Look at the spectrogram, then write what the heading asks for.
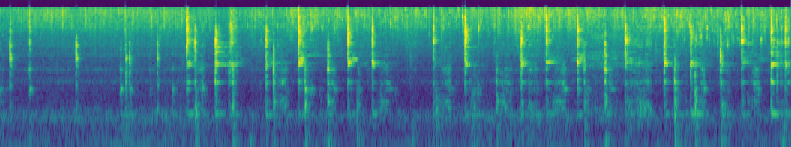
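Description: Sliced onion and ginger frying in a little oil in a stone-coated casserole pot, with a light sizzle and crackle, while a wooden spatula stirs and knocks against the pot in quick, irregular clicks.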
